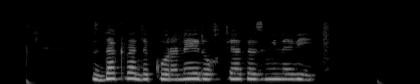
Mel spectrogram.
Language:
Pashto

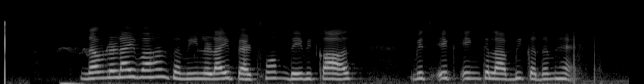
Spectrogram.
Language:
Punjabi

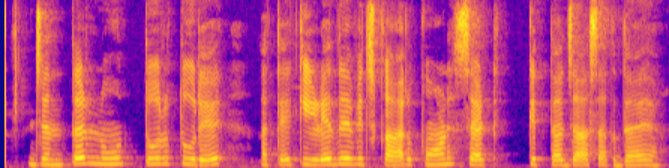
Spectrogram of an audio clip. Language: Punjabi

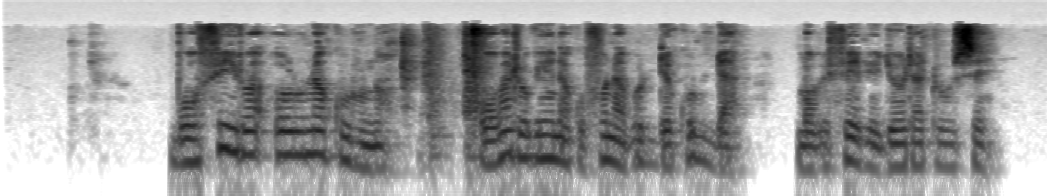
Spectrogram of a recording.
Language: Ganda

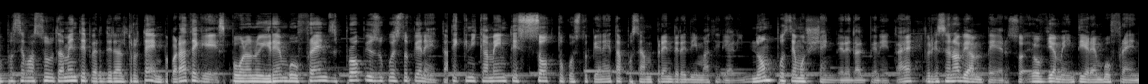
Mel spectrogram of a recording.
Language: Italian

